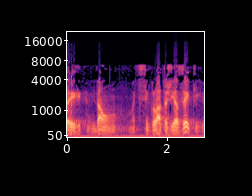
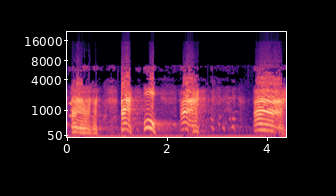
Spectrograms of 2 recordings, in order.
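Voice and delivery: much higher, louder mock ecstasy cries; hammed-up moans; 10 semitones higher, 5 dB louder, much slower than usual. Comic reaching the climax, yelping ah. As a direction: peak the moans high and loud.

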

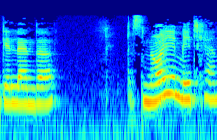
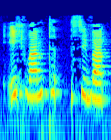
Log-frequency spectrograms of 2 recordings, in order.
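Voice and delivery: ordinary delivery

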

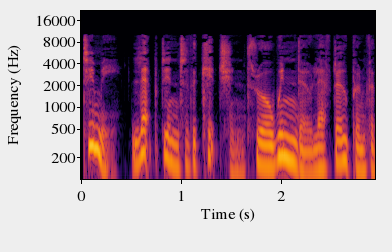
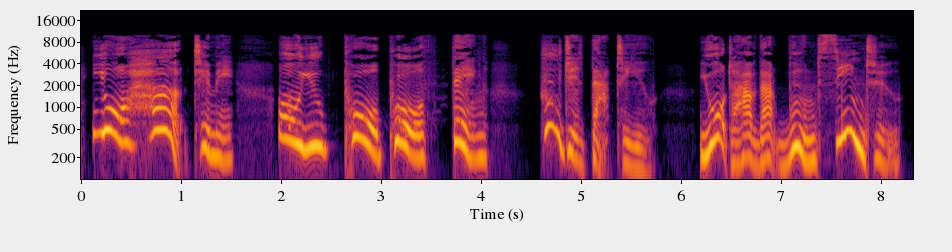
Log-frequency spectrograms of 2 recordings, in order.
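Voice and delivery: high horrified pity; girl Henry, horrified; 6 semitones higher, 4 dB louder than usual. Acted. Girl seeing the dog's cut, high pitying cry. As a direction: cry out over the wound.

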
